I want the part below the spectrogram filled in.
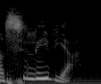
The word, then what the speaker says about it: Sylvia: Just like when I go to Uganda, my name is no longer Sylvia, it is now Silivia. Because they pronounce my name the way they would pronounce it.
